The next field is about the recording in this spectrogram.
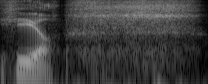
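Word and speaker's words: Gil: Yankees at Milwaukee Brewers we're in back Luis heel here over six and a half strikeouts Yankees it's spelled g that's where you found it that's where you're going to find it but it's pronounced heel at least six strikeouts every start this season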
